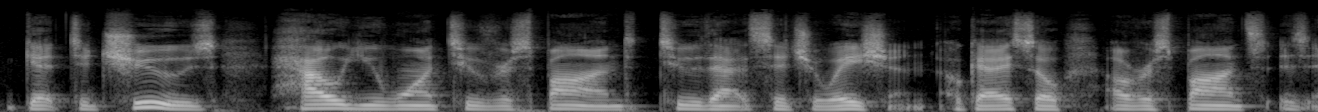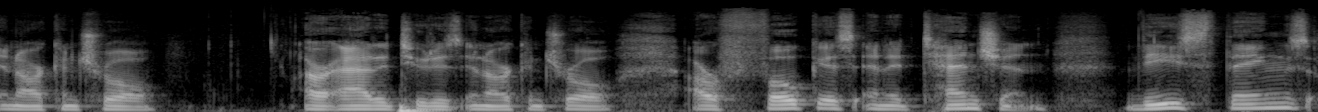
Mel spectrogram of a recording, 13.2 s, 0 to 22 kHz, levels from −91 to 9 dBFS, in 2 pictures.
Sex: male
